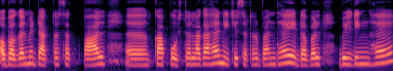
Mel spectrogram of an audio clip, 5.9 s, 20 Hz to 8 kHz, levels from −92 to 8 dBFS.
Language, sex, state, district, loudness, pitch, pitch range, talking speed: Hindi, female, Haryana, Charkhi Dadri, -19 LUFS, 225 Hz, 215-235 Hz, 160 wpm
